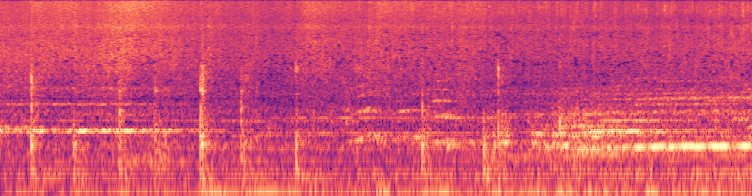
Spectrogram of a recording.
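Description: Chicken pieces cook in a pot as haleem spice mix is stirred in, giving a steady sizzle with repeated scraping and clinking of a spoon against the pot.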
